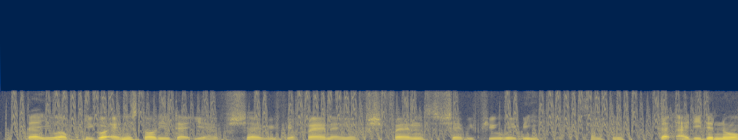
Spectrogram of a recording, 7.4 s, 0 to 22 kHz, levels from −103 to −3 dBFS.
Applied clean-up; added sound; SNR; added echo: none; Scratching (performance technique); 13 dB; none.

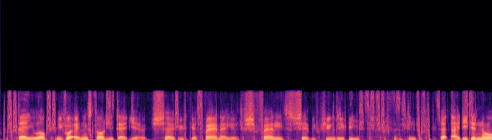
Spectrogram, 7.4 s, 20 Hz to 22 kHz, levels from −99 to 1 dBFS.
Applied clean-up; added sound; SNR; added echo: neural diffusion model UNIVERSE++.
